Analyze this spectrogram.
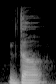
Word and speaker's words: the: ইফ দ্য next word starts with a vowel sound, যদি পরের শব্দের শুরু স্বরধ্বনি দিয়ে হয় তাহলে আমরা সেখানে অবশ্যই দি উচ্চারণ করব, কখনই দা উচ্চারণ করব না।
